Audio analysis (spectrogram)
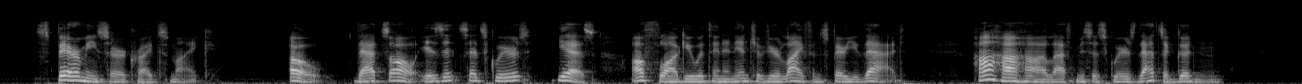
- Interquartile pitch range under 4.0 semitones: No, average, 4.5 semitones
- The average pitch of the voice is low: Yes, low, 130 Hz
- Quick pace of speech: No, average, 165 wpm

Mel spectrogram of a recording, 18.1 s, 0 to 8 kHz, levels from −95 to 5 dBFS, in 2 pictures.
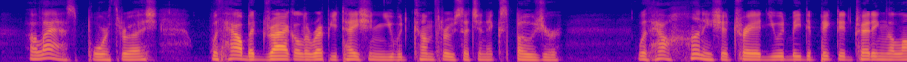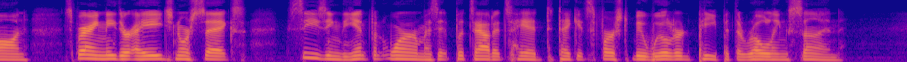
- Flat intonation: Yes, narrow, 2.3 semitones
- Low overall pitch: No, medium, 145 Hz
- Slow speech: No, average, 170 wpm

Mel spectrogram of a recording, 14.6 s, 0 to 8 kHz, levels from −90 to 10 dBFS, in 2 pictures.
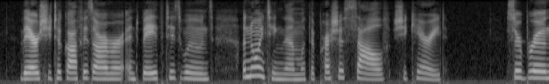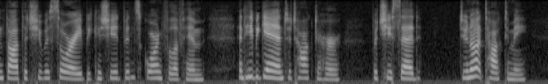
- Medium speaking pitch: No, high, 215 Hz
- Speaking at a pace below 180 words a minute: No, average, 195 wpm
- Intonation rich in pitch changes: No, average, 2.9 semitones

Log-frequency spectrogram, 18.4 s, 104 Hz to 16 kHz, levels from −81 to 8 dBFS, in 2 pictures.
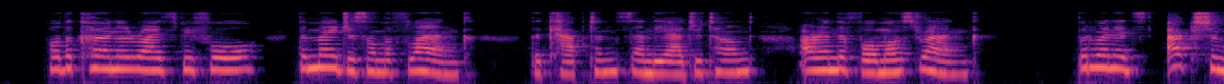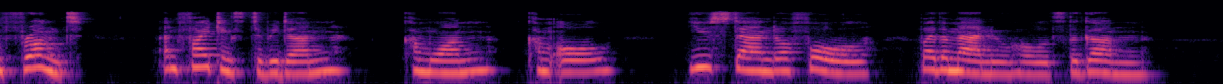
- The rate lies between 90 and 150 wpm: Yes, average, 145 wpm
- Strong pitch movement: No, average, 3.6 semitones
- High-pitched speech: Yes, high, 230 Hz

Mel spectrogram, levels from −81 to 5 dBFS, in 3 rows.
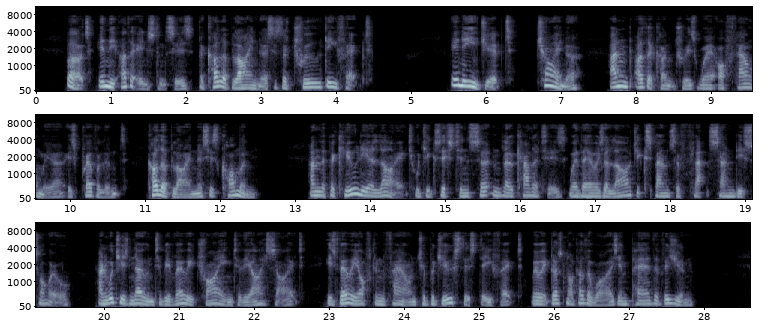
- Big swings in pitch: Yes, wide, 5.9 semitones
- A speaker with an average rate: Yes, average, 150 wpm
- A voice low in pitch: Yes, low, 130 Hz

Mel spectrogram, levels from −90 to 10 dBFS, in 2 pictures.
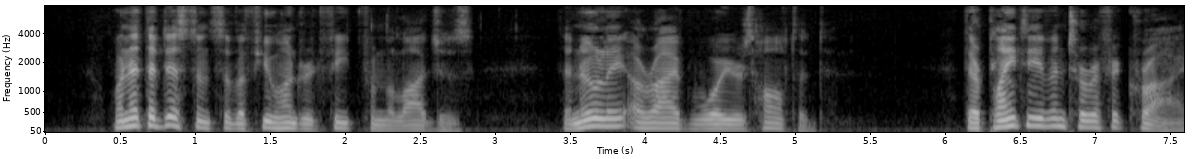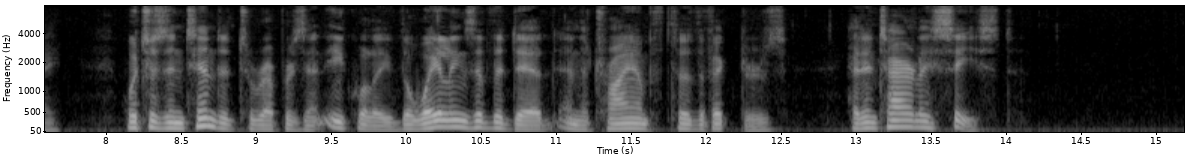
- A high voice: No, low, 120 Hz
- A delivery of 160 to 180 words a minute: Yes, average, 165 wpm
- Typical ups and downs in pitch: No, wide, 6.2 semitones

